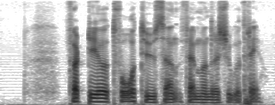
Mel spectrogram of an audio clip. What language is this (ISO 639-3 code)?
swe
